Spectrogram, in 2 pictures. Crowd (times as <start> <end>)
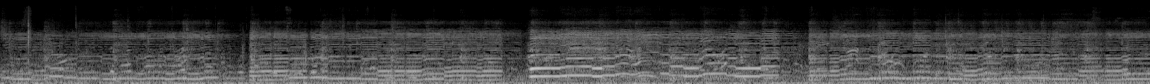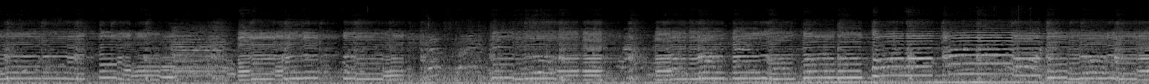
13.0 14.0, 15.5 18.2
